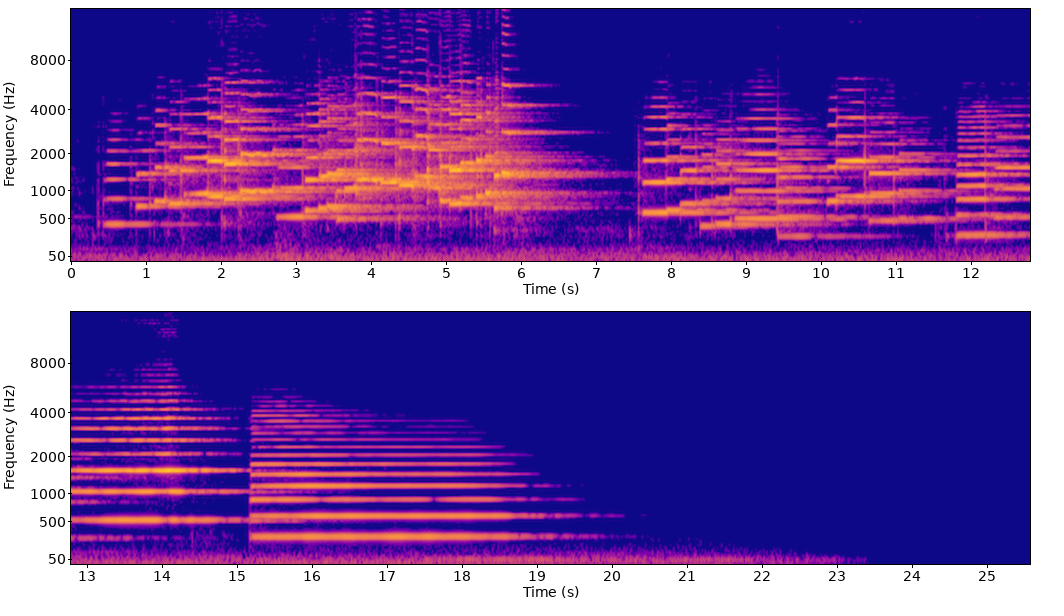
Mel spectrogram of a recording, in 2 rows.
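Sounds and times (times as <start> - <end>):
solo oboe piece: 0.1 - 19.8.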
